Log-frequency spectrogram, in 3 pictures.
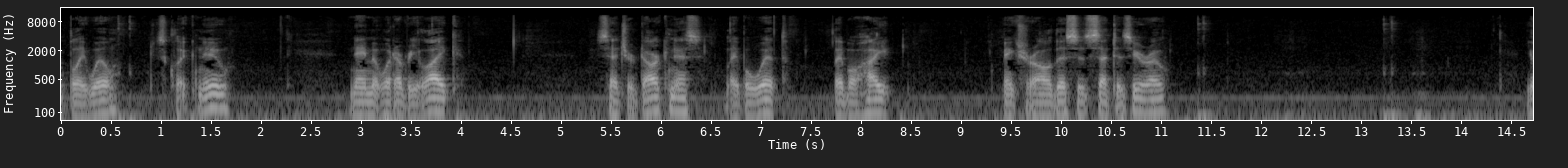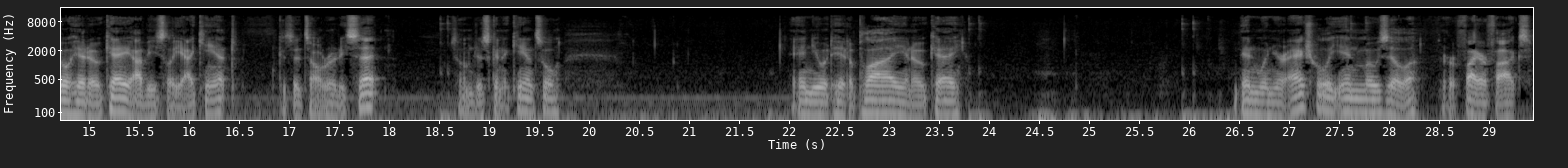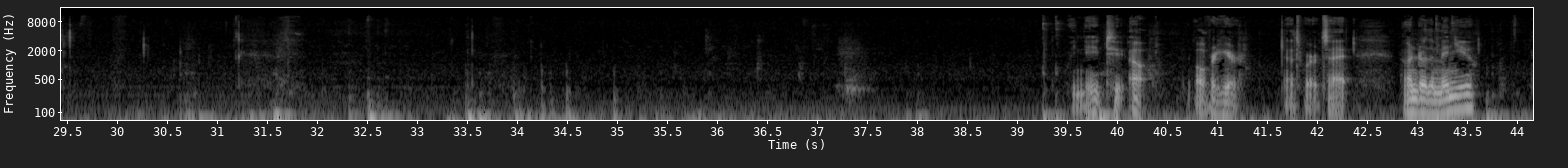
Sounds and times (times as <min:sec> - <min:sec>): Speech: 0:00.0 - 0:01.8, 0:02.9 - 0:04.0, 0:05.4 - 0:08.4, 0:09.4 - 0:11.1, 0:14.7 - 0:18.0, 0:18.6 - 0:19.8, 0:22.0 - 0:23.8, 0:26.5 - 0:29.6, 0:39.5 - 0:43.7.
